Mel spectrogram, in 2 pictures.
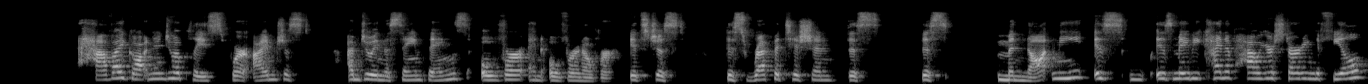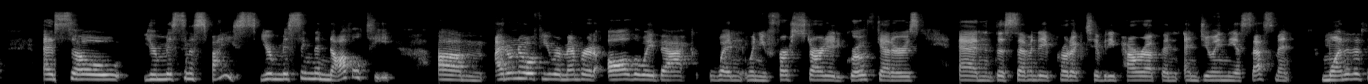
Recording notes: Today you get to jump into a part of live group coaching call from inside my paid group coaching membership.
